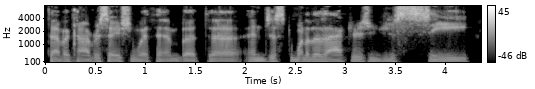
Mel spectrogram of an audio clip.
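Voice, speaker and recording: A low-pitched man hosts a casual fan podcast with effusive, emphatic delivery. He doubles up words to hammer a point home. The sound is close and dry, with little room around it. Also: level tone, brisk, a bit bright, dry recording. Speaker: podcast host.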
